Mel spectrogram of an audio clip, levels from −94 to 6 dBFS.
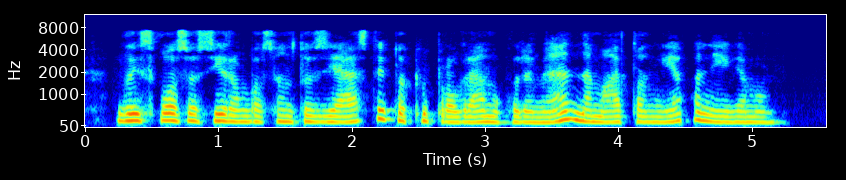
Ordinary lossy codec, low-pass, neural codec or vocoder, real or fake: MP3, 48 kbps; 7.2 kHz; codec, 16 kHz, 4 kbps, FreqCodec, smaller model; fake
